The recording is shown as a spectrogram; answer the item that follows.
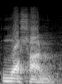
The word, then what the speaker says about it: শ্মশান: ঠিক তেমন যদি আমি আরেকটা মানে মানে উদাহরণ নেই, দেখো শ্মশান, শ্মশান থেকে মশান, সেটা কি জিনিস, শাক্তপল্লী গ্রন্থে আমরা পড়েছি শিব শ্মশানে মশানে ফেরে ঘরের ভাবনা ভাবে না।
